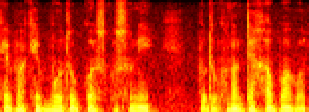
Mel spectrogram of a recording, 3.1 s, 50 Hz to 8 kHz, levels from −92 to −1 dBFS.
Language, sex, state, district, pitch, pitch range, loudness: Assamese, male, Assam, Sonitpur, 100 Hz, 95-115 Hz, -21 LUFS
